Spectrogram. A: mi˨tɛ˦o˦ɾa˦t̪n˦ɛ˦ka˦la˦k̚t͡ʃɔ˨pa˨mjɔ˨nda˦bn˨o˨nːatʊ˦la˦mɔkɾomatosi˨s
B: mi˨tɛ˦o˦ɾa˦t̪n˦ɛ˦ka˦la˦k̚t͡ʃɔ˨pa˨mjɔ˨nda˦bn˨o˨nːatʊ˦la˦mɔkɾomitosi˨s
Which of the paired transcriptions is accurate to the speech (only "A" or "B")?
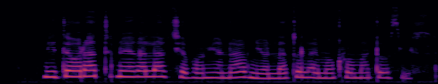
A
